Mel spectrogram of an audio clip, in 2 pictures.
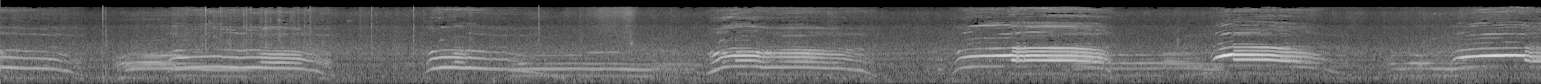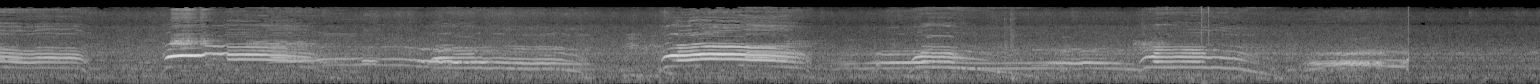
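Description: Kitten meowing over and over, a long string of calls about one every one to two seconds, each rising and then falling in pitch.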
